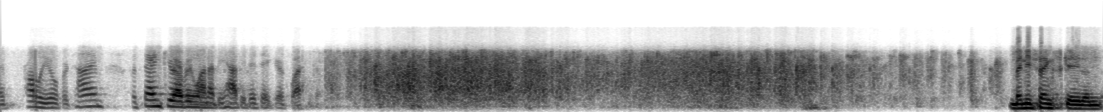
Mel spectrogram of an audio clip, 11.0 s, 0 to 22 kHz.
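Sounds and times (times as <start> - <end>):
audience applauding: 3.2 - 10.6.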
